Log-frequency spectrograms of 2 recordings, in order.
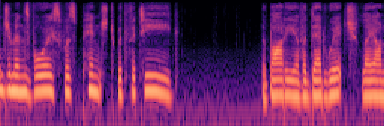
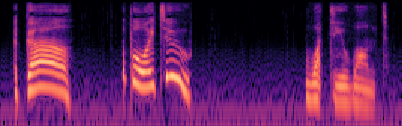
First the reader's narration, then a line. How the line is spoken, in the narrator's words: The question was expressed calmly, but Matthew was seething inside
